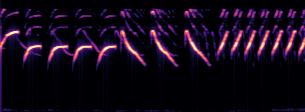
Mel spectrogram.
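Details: Stressed canaries give hooked whistles repeated four times, then three long descending slides, ending in a quick run of short upward-flicking notes.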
